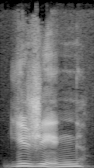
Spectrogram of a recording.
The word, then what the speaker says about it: Yijing: Oh my god, I Ching or Yijing, if I'm pronouncing that correctly, usually translated as a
